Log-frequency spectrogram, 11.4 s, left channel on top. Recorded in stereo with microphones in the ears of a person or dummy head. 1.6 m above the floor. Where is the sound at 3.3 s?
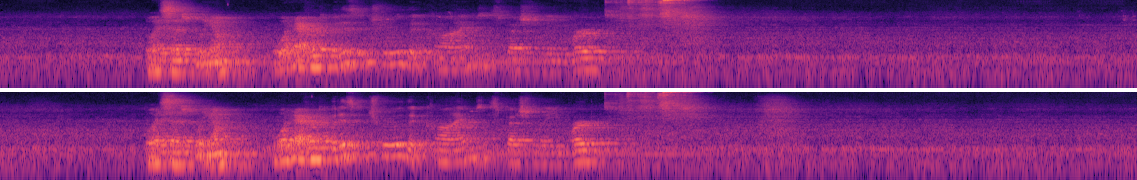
70° right (ahead or behind), 0.7 m.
